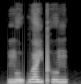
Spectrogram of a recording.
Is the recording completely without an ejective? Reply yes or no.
yes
